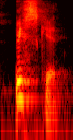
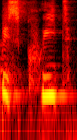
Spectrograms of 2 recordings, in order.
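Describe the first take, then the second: First: The u after the c is silent. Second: The u after the c is sounded. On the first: The speaker calls it right. "it's biscuit" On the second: The speaker calls it wrong. "So it's not biscuit"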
